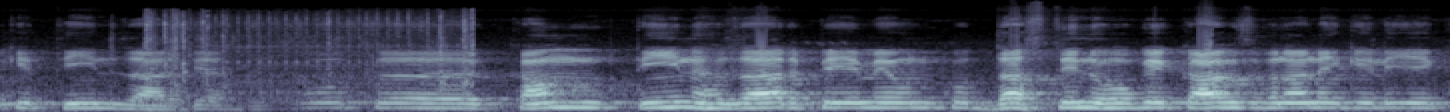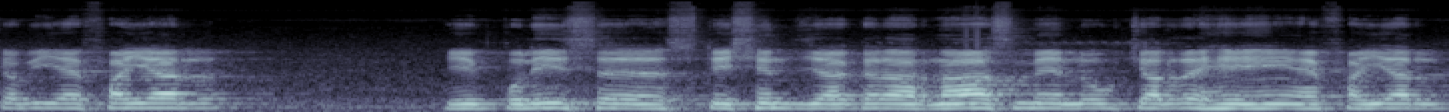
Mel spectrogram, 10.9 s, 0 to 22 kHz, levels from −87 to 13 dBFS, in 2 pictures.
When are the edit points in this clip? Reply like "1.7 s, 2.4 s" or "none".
1.4 s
